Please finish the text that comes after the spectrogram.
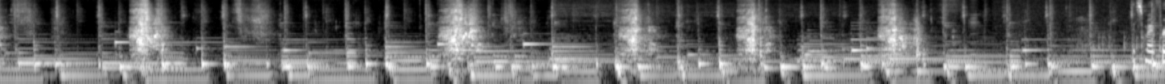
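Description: Paper art prints are cut in repeated rasping strokes that come in regular bursts roughly every two seconds, heard over steady background music.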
